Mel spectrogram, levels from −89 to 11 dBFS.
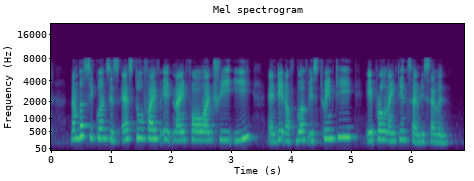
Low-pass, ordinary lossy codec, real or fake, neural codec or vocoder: none; none; real; none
